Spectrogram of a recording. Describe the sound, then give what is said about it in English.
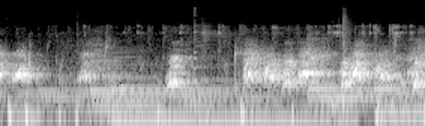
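Two dogs bark repeatedly from some distance away on a Sunday morning just after eight o'clock, their overlapping barks coming in uneven bursts over a low, steady background hum. “right, just out of out of reach of those uh, two dogs now, thank goodness.”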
